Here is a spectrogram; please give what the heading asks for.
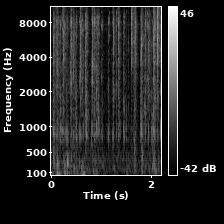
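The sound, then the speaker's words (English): Rapid typing on a computer keyboard while notes are taken, many quick, crisp clicks in an uneven, steady stream with no voices over it. “I'm going to type on my computer here so I don't forget when I'm doing the notes here.”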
